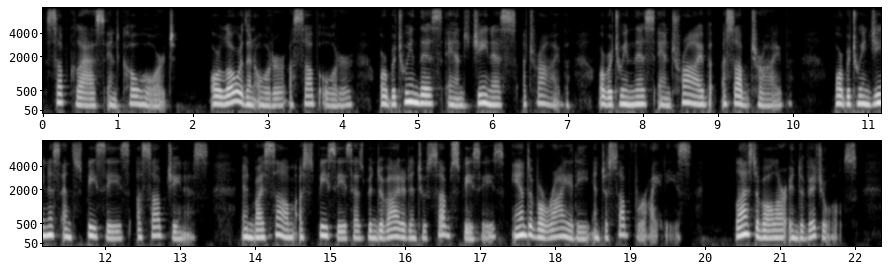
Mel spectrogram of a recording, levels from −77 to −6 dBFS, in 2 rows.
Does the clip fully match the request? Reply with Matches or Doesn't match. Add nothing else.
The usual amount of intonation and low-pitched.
Doesn't match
